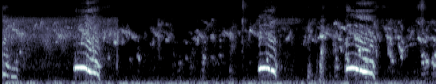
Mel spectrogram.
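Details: Five-month-old rescued baby monkey, missing one foot from a trap injury, calling loudly while waiting for its carer to feed it: three loud arched calls, each rising then falling, with softer chirpy squeaks between.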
